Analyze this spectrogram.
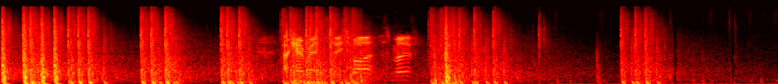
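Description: A rifle fires rapid bursts of loud gunshots.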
